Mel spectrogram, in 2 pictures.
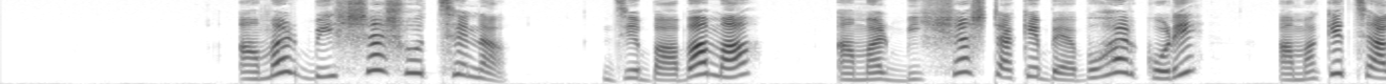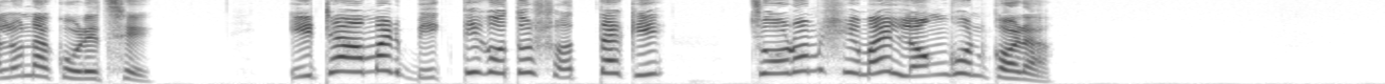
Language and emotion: Bengali, disgusted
